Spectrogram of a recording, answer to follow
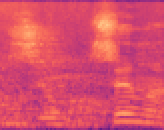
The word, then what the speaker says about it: Xumo: They've put out the UMO. Is that how you pronounce it? Is that again? XUMO? UMO? Zumo. Zumo? Yeah, which is broadband TV for them.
